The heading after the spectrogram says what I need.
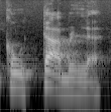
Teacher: le P de compter s'est fait discret jusqu'à disparaître à l'oral.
